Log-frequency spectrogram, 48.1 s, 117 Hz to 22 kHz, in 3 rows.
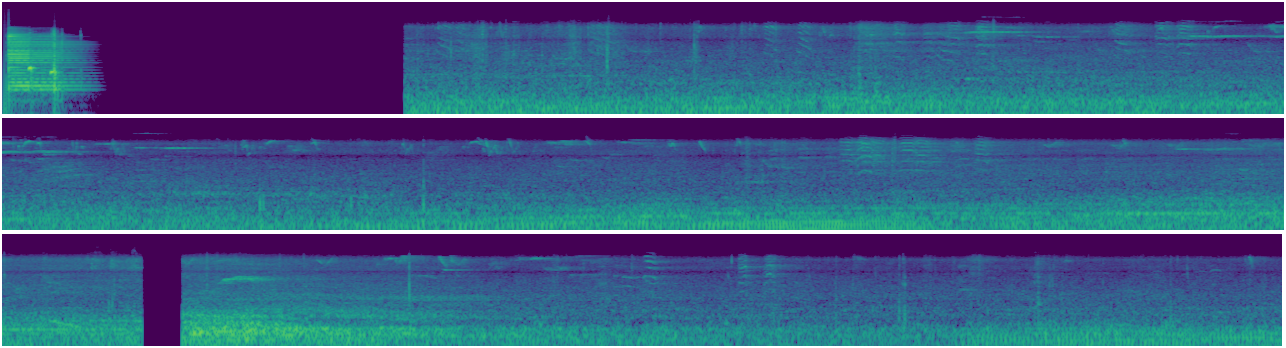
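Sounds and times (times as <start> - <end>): low mechanical rumble: 24.1 - 41.4.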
